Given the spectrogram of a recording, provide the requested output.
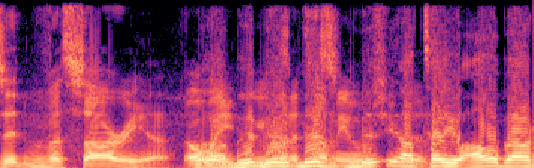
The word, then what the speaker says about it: Vasaria: in this episode of this episode um she pronounces it vasaria I'll tell you all about her yeah okay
